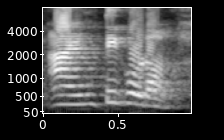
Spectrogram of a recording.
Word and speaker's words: एंटीकोडॉन: Anti मतलब aunty नहीं, एंटीकोडॉन. बहुत बच्चे अंटी प्रोनाउंस करते हैं, सीरियसली. एंटीकोडॉन होता है.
